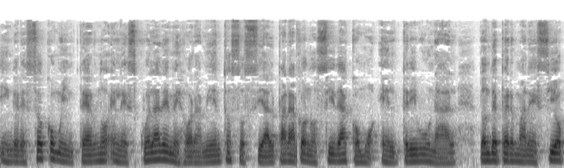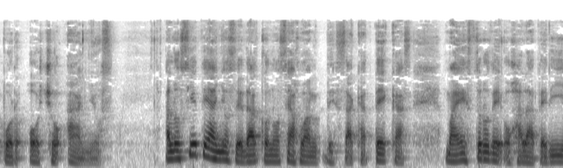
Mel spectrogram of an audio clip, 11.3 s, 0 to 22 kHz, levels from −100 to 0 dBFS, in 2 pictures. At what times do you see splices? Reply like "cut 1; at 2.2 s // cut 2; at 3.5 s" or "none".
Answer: cut 1; at 3.0 s // cut 2; at 8.8 s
